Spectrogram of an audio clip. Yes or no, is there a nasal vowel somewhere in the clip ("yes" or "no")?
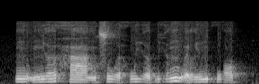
no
